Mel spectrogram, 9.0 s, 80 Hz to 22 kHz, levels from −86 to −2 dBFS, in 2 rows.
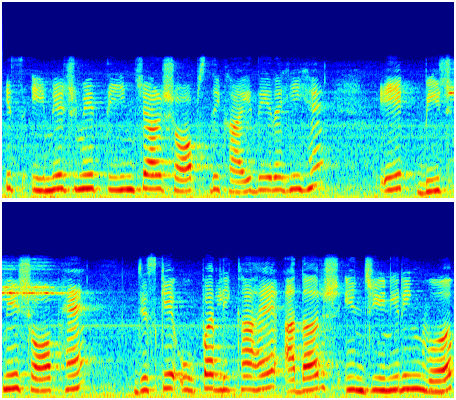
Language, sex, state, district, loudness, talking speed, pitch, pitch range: Hindi, male, Punjab, Fazilka, -15 LUFS, 150 wpm, 255 Hz, 240-270 Hz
